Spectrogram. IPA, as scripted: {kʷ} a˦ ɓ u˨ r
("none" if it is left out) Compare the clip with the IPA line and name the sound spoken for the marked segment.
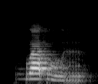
ɡʷ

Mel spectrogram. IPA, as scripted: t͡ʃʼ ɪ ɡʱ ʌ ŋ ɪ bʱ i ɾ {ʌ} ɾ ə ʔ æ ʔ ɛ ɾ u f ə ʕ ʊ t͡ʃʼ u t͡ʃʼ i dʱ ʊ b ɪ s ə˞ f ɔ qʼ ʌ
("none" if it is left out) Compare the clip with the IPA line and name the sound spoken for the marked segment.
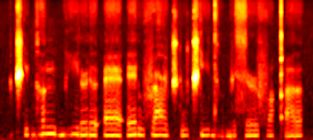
ə˞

